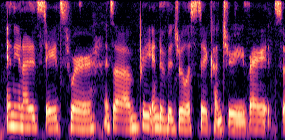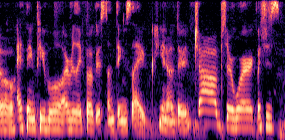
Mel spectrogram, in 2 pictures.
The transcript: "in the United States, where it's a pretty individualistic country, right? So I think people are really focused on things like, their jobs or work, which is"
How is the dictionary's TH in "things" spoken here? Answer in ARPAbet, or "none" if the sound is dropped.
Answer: TH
